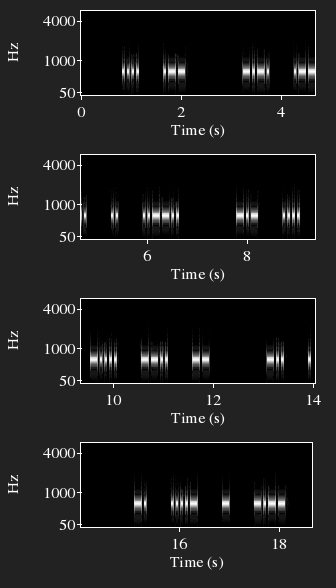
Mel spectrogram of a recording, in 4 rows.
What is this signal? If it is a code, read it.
Morse code, heard as a keyed tone, about 25 wpm, spaced as for 13 wpm, 600 Hz. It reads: HW CPI? KH6ZM DE N4TY
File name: QSO109 13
